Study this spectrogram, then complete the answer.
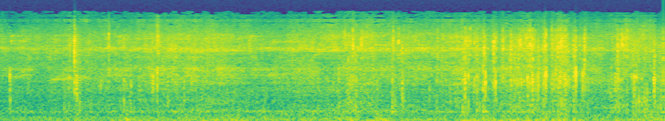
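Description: Bicycle tyres crunch and roll over a dirt trail.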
